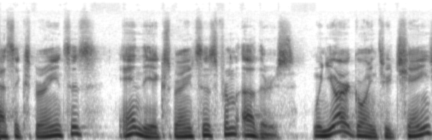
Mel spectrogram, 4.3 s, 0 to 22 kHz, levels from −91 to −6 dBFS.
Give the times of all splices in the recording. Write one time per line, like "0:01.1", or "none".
0:03.0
